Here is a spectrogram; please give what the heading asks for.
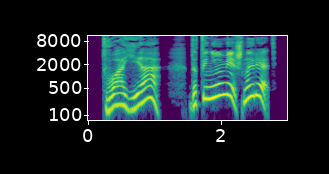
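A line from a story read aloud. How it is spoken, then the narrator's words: Teasing exclamation. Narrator (Russian): воскликнул Макс, желая позлить сестру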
